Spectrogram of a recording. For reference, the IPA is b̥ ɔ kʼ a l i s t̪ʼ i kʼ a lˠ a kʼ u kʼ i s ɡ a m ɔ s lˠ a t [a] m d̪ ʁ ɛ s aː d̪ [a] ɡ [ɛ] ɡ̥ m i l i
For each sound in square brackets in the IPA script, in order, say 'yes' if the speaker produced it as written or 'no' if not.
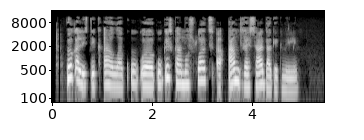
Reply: yes, yes, yes

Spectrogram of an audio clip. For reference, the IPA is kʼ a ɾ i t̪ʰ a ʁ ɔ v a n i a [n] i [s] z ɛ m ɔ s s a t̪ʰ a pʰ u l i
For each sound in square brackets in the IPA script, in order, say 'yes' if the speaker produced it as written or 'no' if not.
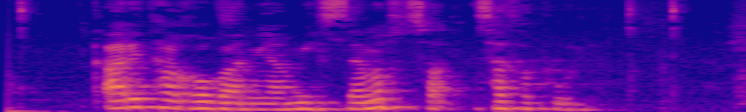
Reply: no, yes

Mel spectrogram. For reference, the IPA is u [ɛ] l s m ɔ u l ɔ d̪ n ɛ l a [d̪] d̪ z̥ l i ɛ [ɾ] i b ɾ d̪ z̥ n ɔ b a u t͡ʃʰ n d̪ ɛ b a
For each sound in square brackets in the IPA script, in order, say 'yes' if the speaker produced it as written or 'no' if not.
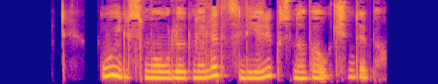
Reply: no, yes, yes

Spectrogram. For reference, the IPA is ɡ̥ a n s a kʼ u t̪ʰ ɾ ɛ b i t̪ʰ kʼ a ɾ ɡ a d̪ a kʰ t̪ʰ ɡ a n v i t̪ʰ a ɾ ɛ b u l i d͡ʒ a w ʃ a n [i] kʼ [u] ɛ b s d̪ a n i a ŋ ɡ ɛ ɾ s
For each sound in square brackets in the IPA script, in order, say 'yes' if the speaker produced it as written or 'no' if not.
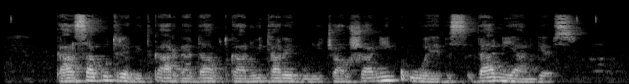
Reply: yes, yes

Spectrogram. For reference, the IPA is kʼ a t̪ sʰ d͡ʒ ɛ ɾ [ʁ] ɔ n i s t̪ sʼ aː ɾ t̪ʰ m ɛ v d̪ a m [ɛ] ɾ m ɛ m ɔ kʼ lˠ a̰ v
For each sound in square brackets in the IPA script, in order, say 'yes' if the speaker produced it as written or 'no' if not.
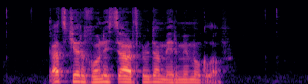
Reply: yes, yes

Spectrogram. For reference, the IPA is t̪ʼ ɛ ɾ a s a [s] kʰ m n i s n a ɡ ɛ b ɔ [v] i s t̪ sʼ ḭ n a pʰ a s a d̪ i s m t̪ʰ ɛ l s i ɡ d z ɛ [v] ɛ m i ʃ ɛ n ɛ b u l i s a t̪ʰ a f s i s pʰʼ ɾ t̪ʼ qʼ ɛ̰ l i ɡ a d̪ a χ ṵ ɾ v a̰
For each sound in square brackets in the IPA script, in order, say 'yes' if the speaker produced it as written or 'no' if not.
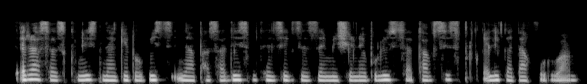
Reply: yes, no, no

